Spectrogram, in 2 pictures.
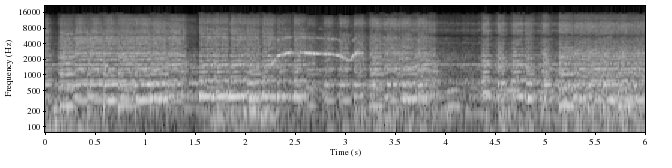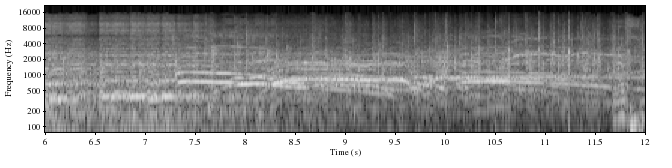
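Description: Electro-swing band playing live, trombone over an electronic backing with a steady beat, ending in long sliding, bending brass notes. The audience starts clapping near the end.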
